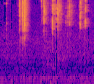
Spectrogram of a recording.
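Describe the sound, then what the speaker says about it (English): Scissors cut open a cardboard box of trading cards, giving a sharp snip followed by several quieter crisp snips at a steady pace, close by in a quiet room. "Got my scissors here because I want to open this up"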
